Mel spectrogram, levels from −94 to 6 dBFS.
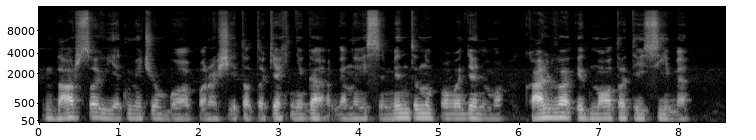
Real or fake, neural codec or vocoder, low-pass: real; none; 14.4 kHz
